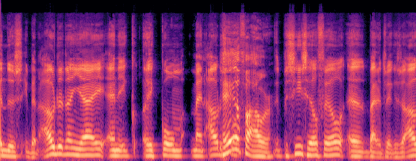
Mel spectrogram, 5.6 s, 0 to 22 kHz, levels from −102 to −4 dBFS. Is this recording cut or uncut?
uncut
